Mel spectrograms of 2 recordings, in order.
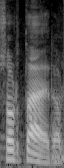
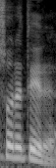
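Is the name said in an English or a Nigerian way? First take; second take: English; Nigerian. First: The name is said the English way. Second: The name is said the Nigerian way. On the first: The speaker calls it wrong. "οι Άγγλοι τον έλεγαν short tire" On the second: The speaker calls it right. "στην Νιγηρία είναι Σορετήρε"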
